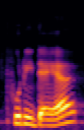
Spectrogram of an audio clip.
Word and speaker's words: Puridea: So this one, if you want a good recommendation, the brand is, it's made in China, but I pronounce it in Spanish, Puridea, P-U-R-I-D-E-A.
